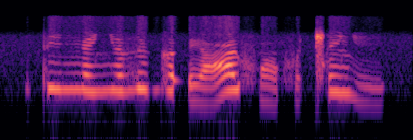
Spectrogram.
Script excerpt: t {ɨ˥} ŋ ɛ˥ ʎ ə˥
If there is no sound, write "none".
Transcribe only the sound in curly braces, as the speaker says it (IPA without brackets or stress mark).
i˥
